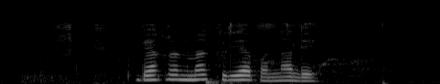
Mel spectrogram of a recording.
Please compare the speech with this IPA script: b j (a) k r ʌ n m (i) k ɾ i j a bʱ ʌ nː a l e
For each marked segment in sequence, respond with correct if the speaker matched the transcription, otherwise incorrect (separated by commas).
correct, incorrect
